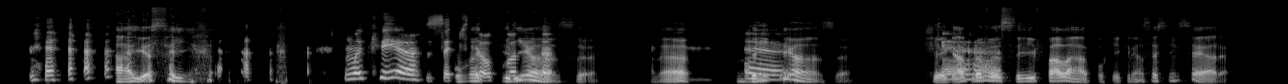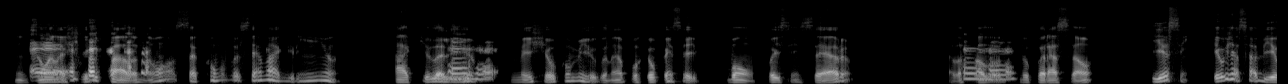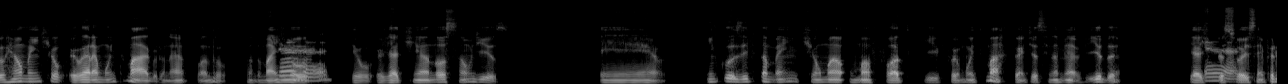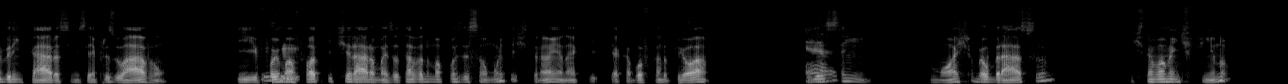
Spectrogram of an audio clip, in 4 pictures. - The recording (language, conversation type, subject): Portuguese, podcast, Qual é a história por trás do seu hobby favorito?
- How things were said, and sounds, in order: laugh; tapping; laughing while speaking: "Uma criança te tocou tan"; laughing while speaking: "Aí, assim"; laugh; other background noise; laugh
